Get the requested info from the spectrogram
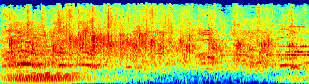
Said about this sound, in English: You know what encourages me? When you start clapping your hands.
